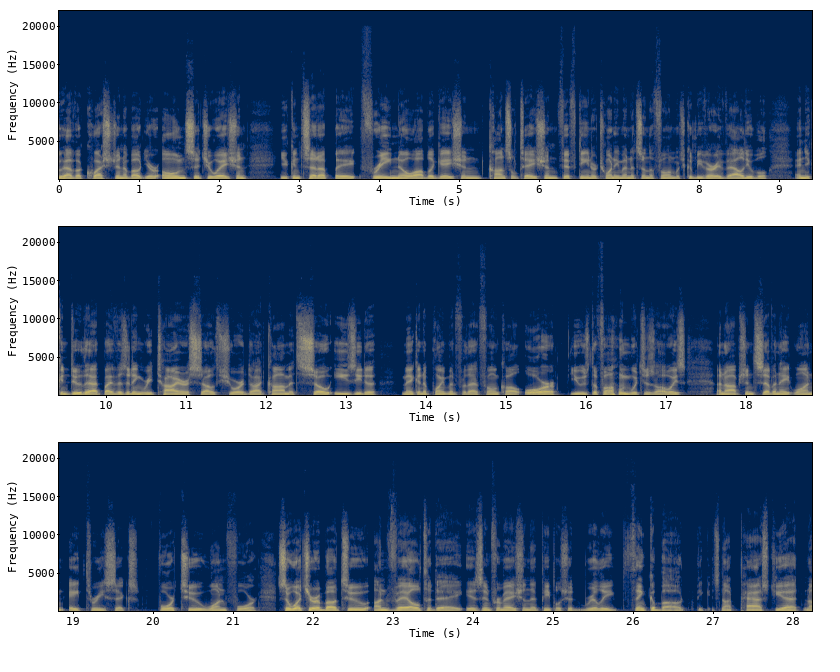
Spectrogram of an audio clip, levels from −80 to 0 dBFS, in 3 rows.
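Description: A speech recording with no technical faults to report. Nothing in it calls for a time or a cause to be noted.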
